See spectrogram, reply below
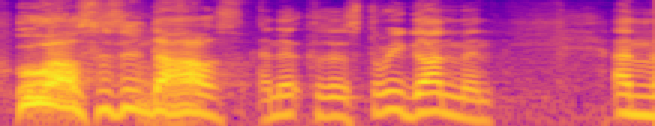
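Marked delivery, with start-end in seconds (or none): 0.1-1.2 shouted louder the second time, demanding; robber's shout. Retold or imitated. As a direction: bark the question at the room. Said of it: "Well, it's like".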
